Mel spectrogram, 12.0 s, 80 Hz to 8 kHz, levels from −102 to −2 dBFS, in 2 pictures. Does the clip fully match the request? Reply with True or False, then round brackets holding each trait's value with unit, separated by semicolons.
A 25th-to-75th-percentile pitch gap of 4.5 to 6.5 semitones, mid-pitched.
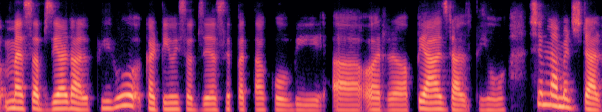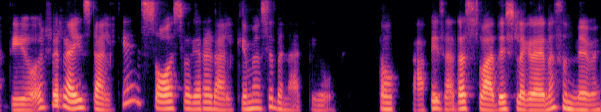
False (3.8 semitones; 165 Hz)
